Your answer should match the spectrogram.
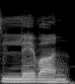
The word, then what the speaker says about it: Levan: And if you are still confused how to pronounce his name, it's Levan.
